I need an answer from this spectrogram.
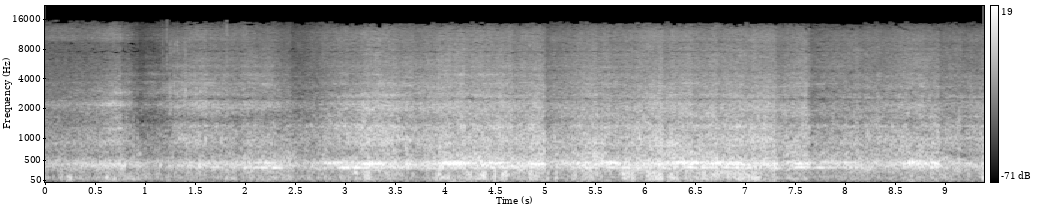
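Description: Queensland Rail electric suburban train running past along the platform, its cars' wheels clattering over the track under a steady hum, loudest in the middle as the cars go by.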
